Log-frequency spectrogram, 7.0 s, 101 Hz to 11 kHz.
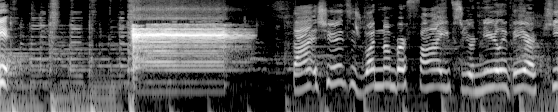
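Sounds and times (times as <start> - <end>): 
speech: 0.0 - 0.2, 4.0 - 6.9
workout electronic interval buzzer: 1.6 - 3.2.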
